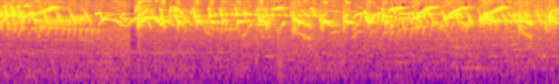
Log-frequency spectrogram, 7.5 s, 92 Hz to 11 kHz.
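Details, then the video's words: Several canaries combined in a five-in-one pancingan mix produce a tangle of fast trills and varied swooping whistled notes, with a brief pause near two seconds before the dense singing resumes. "PANCINGAN KENARI 5 IN 1 | CANARY SINGING"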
